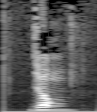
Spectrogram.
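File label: "jong5", Teochew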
